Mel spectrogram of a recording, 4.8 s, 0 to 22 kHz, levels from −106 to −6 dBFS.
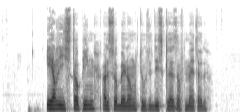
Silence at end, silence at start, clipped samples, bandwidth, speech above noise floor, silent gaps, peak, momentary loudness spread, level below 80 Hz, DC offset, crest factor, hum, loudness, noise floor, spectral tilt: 0.65 s; 0.95 s; under 0.1%; 16 kHz; 56 dB; none; -14 dBFS; 9 LU; -68 dBFS; under 0.1%; 20 dB; none; -33 LUFS; -88 dBFS; -6.5 dB/octave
